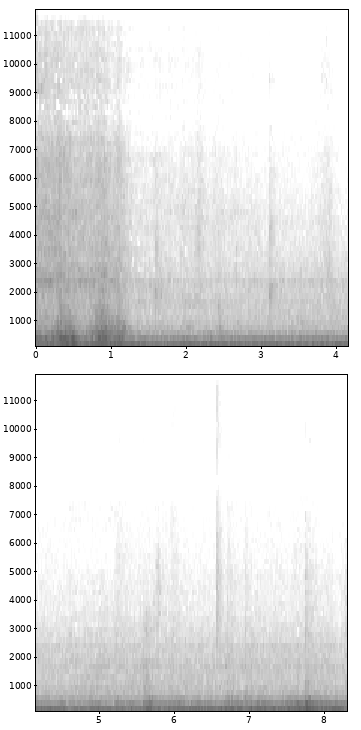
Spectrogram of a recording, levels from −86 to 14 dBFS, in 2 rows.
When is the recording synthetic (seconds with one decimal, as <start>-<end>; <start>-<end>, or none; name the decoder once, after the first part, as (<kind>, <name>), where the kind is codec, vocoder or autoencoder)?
4.6-5.2 (codec, SNAC)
